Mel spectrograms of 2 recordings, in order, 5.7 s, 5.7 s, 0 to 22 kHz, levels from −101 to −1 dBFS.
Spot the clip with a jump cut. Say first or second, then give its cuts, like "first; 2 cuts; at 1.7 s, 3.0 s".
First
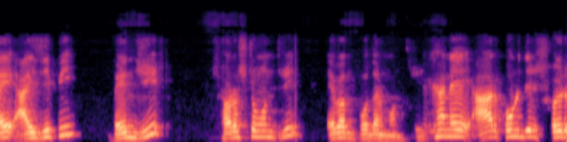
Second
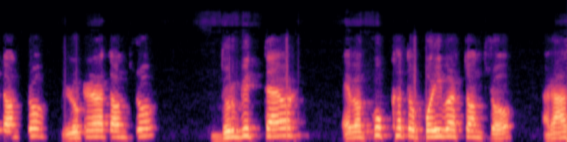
first; 1 cut; at 4.3 s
